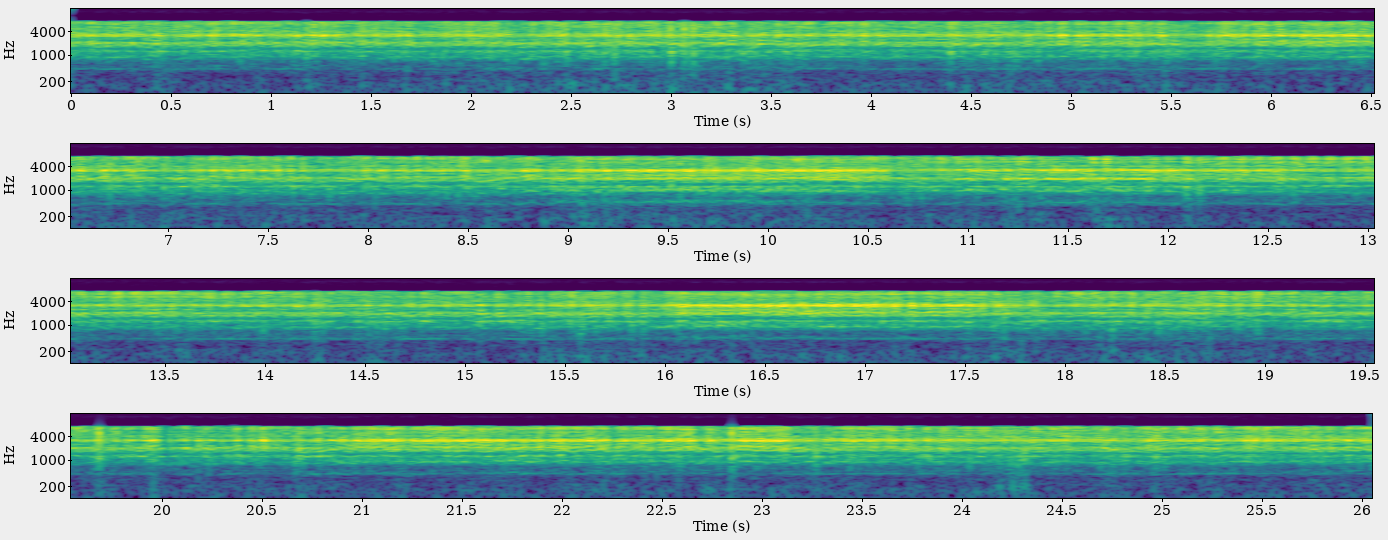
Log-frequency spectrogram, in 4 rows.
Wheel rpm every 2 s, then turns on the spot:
120, 110, 120, 120, 110, 120, 120, 110, 110, 120, 110, 110, 110.
none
